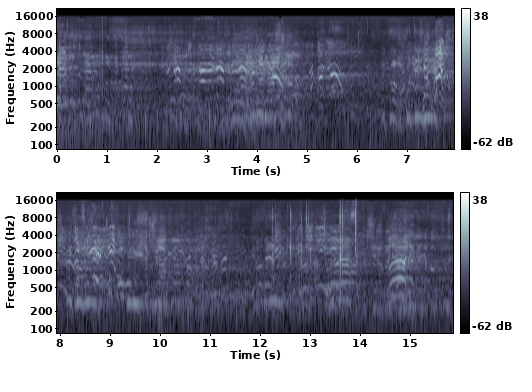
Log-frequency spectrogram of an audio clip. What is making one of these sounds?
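Children shout and call to each other outdoors.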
